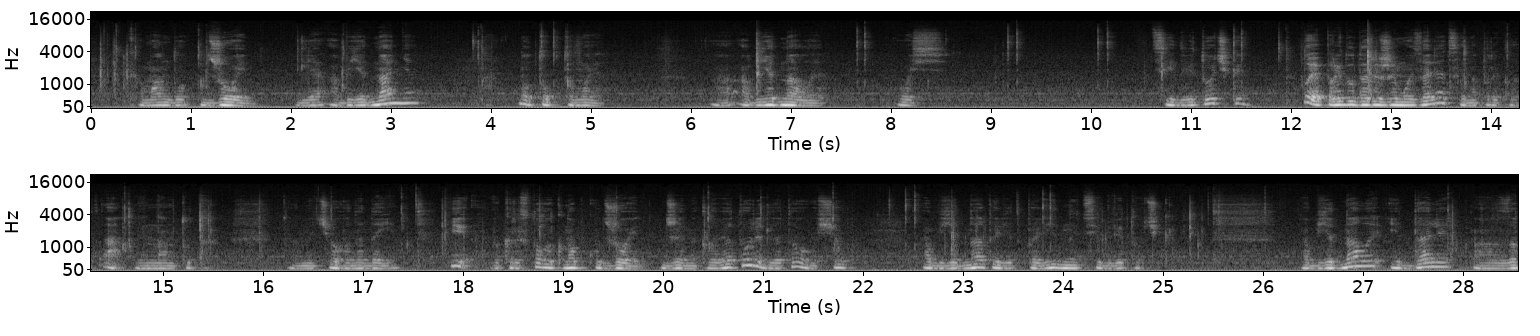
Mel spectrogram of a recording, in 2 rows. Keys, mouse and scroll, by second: 0.5-1.5 shift+middle drag, 1.5-2.4 scroll up 2, 2.6-4.6 middle drag, 4.6 click, 6.7 1, 7.7 click, 8.6 scroll up 2, 9.2 click, 10.1 click, 11.5 shift+click, 12.8 /, 14.2-15.4 middle drag, 15.4 /, 16.8-18.8 middle drag, 18.8 j, 19.6-22.5 middle drag, 22.5 click, 23.9 shift+click, 25.3 j, 26.1-28.5 middle drag.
